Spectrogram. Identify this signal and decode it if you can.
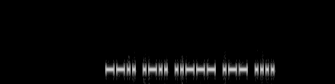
Morse code, heard as a keyed tone, about 46 wpm, 700 Hz. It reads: ZL2WH
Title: DXCC-100 Call Signs - 5 Characters - 45wpm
